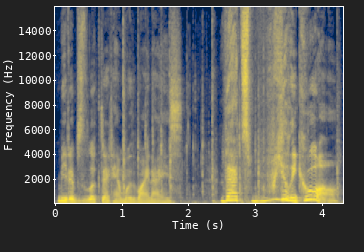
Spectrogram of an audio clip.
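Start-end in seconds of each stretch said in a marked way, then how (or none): 2.5-4.3 higher, louder and slow, full of wonder; excited. Acted. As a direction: gush like you're amazed. Wide-eyed Beatrice impressed.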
